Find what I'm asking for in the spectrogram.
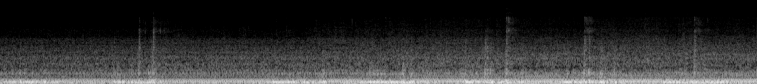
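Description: A straight-piped Dodge Challenger Hellcat Redeye's loud, deep engine rumbles and idles with swells of revving, faint high clicks and supercharger whine riding over the steady low drone.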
